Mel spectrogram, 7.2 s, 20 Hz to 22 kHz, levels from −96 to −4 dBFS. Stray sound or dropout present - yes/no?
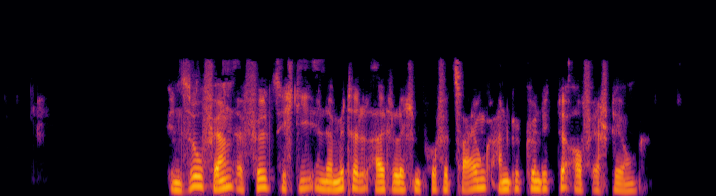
no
